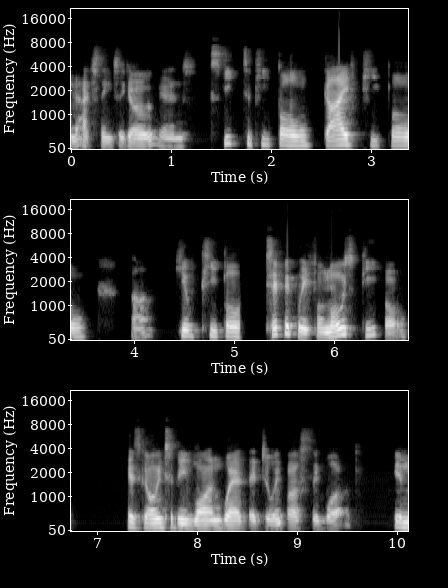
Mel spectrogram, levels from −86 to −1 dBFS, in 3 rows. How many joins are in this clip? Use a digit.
1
